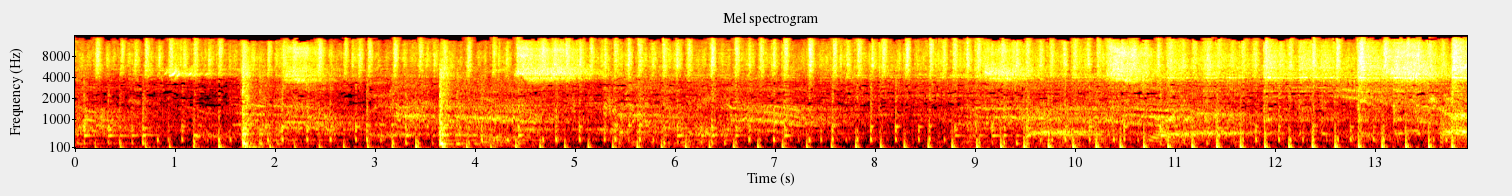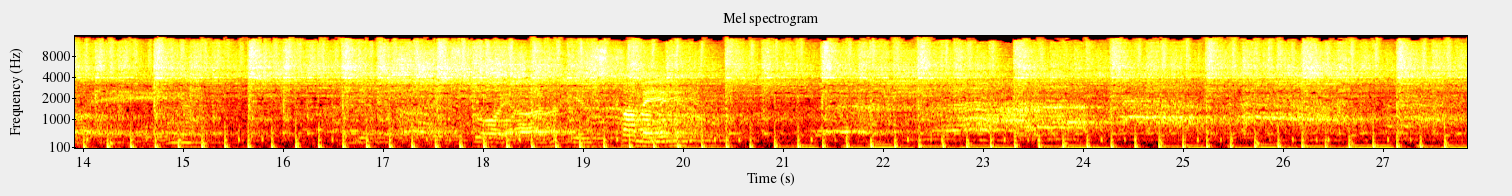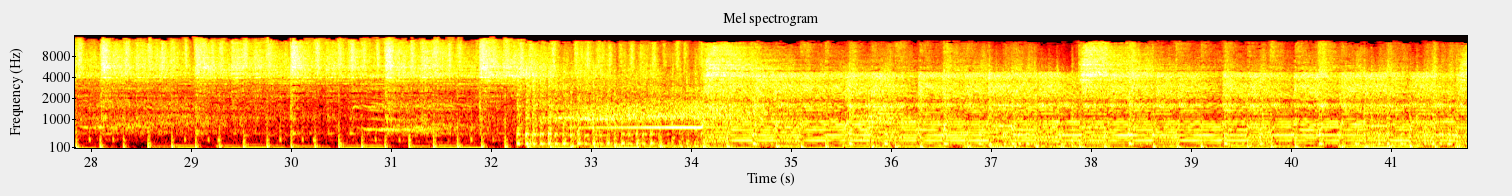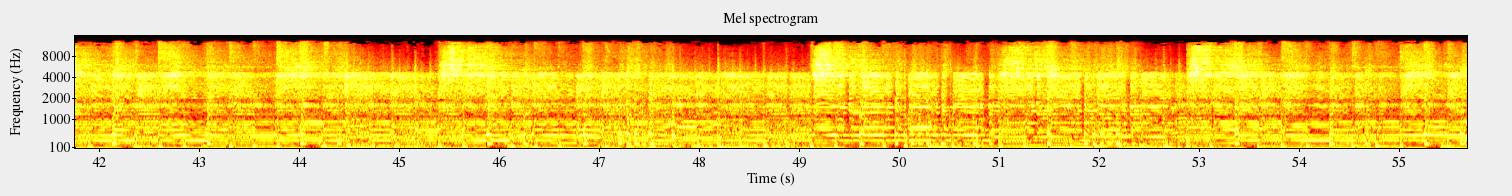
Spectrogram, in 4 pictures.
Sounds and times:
Music: 0:00.0 - 0:55.6
Speech: 0:16.4 - 0:20.4.

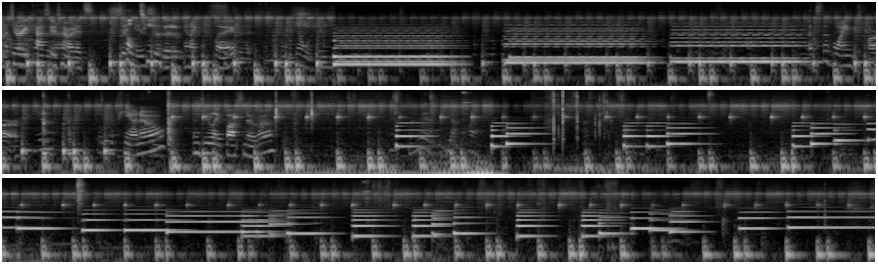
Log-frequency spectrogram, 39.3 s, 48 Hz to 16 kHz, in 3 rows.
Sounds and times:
Speech: 0:00.0 - 0:05.1, 0:12.1 - 0:17.2, 0:19.4 - 0:20.3
Keyboard (musical): 0:00.0 - 0:14.8, 0:15.7 - 0:39.3.

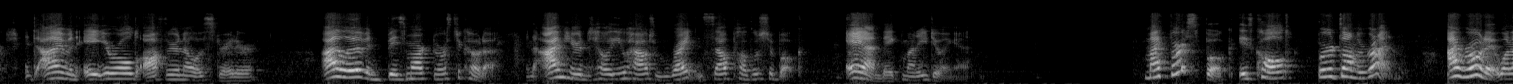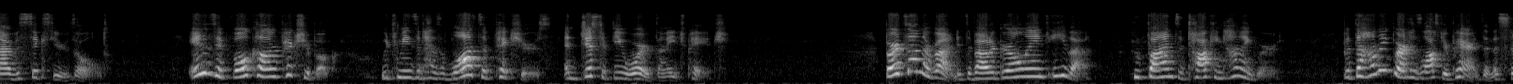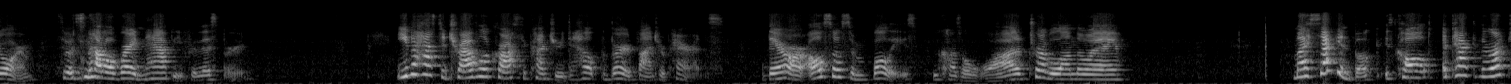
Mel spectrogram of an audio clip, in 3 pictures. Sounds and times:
Speech: 0:00.0 - 0:02.6, 0:03.2 - 0:09.8, 0:11.4 - 0:16.3, 0:17.0 - 0:22.5, 0:24.0 - 0:28.0, 0:28.6 - 0:32.8, 0:34.2 - 0:41.6, 0:43.2 - 0:45.3.

